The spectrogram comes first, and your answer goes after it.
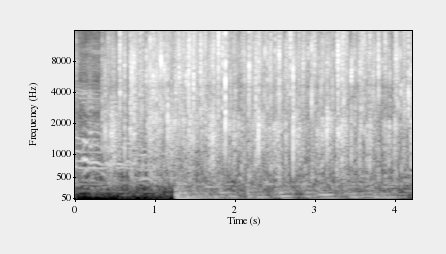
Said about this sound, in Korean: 그분들의 노고에 박수를 보냅니다.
